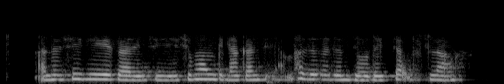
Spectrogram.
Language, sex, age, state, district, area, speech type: Manipuri, female, 45-60, Manipur, Churachandpur, urban, conversation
